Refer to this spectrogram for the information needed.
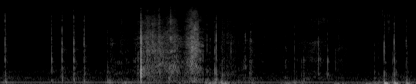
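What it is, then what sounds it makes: Cardboard film box. A small green Instax mini film box of printed cardboard, hollow, is held in one hand and tapped and scratched with fingernails. Quick, dry clicking taps are followed by a louder burst of bright scratching and rustling. Then a few more light taps close it out, over a steady low hum.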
